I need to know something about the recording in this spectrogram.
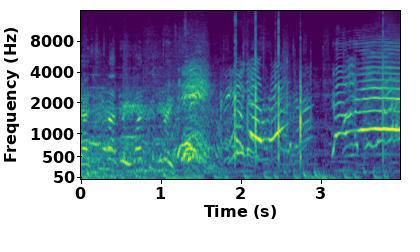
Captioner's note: in Unison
